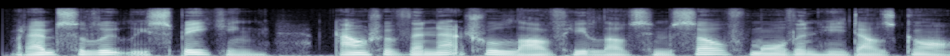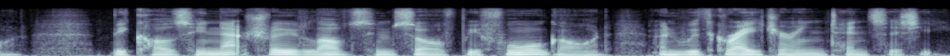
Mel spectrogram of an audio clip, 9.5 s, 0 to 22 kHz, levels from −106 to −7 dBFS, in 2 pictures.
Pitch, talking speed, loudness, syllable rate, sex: 110 Hz, 170 wpm, -20 LUFS, 5.8 syllables/s, male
